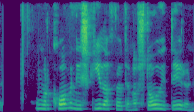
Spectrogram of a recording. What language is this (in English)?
Icelandic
